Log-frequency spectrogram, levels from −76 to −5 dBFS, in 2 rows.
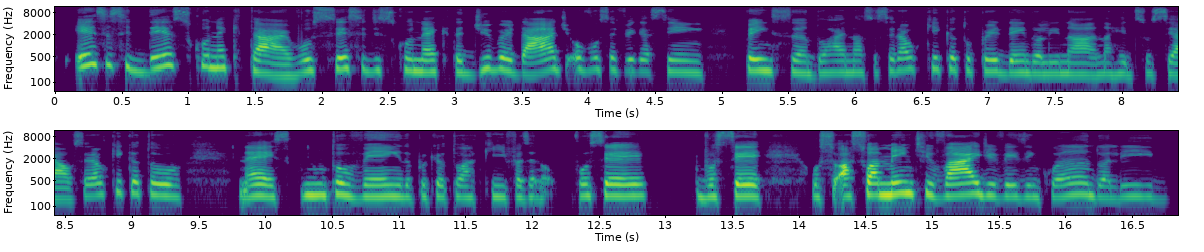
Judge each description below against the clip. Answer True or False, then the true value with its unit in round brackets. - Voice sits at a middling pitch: False (200 Hz)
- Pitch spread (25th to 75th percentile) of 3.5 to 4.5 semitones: False (2.7 semitones)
